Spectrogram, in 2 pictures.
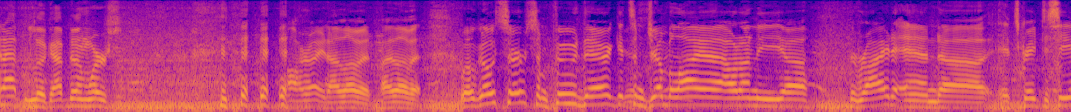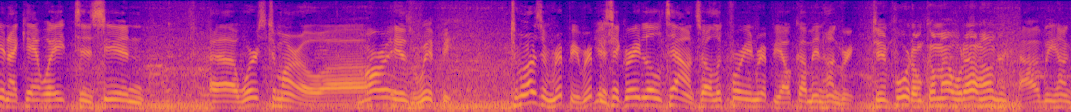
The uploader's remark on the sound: We went along with our microphone this year to to find some stories. A massive cross-state seven-day bicycle tour with tens of thousands joining every year.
